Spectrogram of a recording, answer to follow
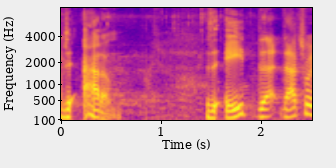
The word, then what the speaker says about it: Atem: name his name is Adam is eight that that's what he told me it's it's spelled a-t-e-m but it's Adam which I would have called ATM A10 yeah because this is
